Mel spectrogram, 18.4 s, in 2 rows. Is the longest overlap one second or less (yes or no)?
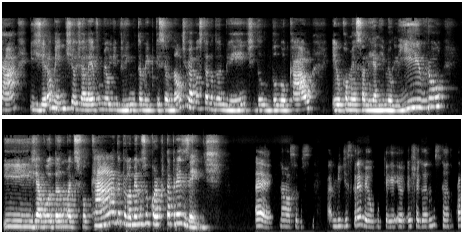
yes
